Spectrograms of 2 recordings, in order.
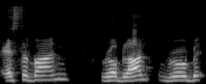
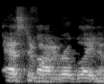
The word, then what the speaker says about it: Esteban Robledo: commented on here uh esteban roblon robolondo roblado i just played with him this weekend i can't say his name estevan right esteban robledo we had a blast he's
